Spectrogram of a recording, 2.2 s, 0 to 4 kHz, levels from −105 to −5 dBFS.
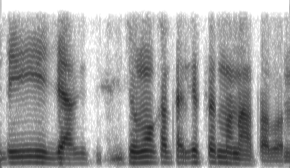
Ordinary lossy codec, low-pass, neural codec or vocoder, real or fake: none; 3.6 kHz; none; real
